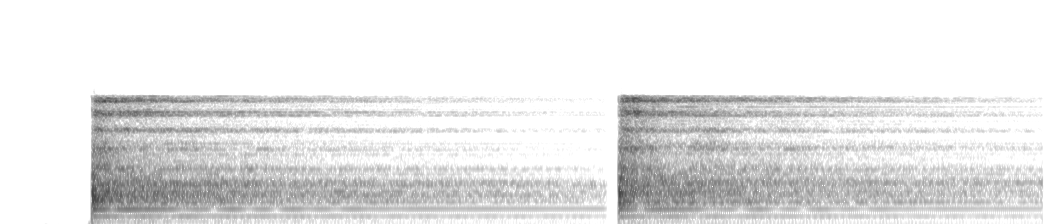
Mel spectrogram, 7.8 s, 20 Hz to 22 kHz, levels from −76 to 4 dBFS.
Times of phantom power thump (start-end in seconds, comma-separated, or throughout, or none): none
